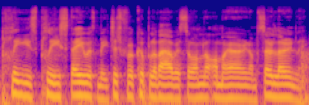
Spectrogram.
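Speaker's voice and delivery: pleading, begging voice. Retelling a comic scene where she begs him to stay: imitating someone begging. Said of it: "begging him".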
